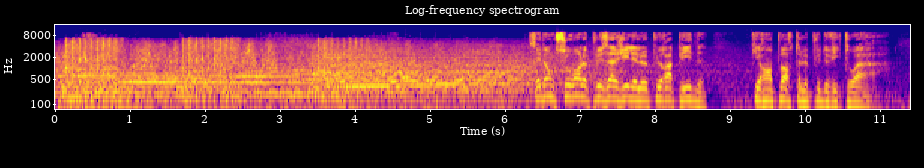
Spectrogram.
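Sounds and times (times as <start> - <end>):
rapid machine gun fire in an aerial dogfight: 0.0 - 4.8
propeller aircraft engines droning: 0.0 - 11.3
speech: 6.4 - 11.1.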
